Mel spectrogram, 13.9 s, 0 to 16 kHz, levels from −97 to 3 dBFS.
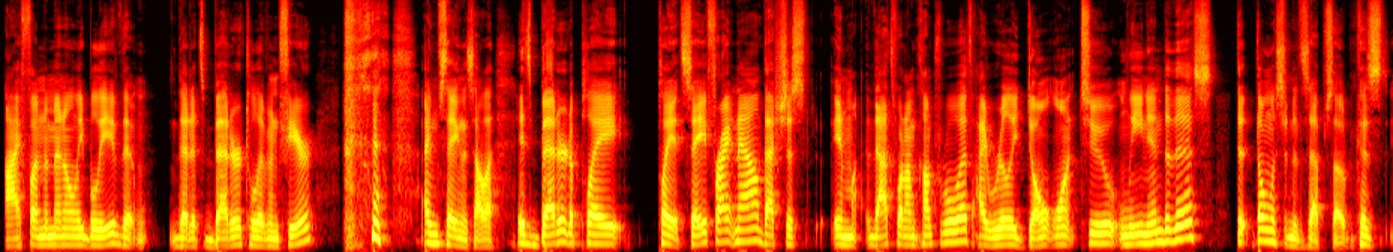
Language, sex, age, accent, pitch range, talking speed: English, male, 30-49, American, 105-140 Hz, 205 wpm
